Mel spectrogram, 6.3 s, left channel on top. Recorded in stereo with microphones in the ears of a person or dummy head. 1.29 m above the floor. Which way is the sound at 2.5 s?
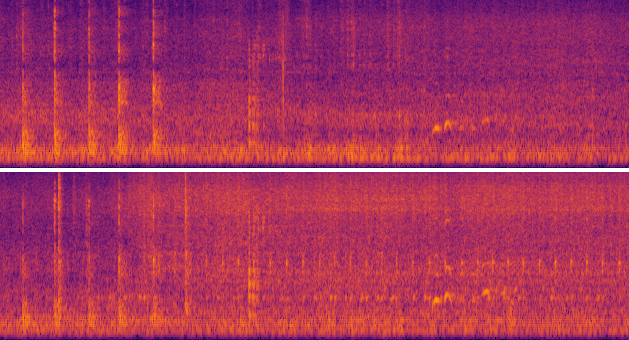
20° right (ahead or behind).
